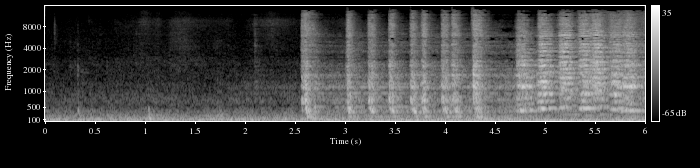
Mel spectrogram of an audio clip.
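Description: A low steady hum, then about two and a half seconds in band music starts with a quick run of sharp accented hits, which gives way to held chords near the end.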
